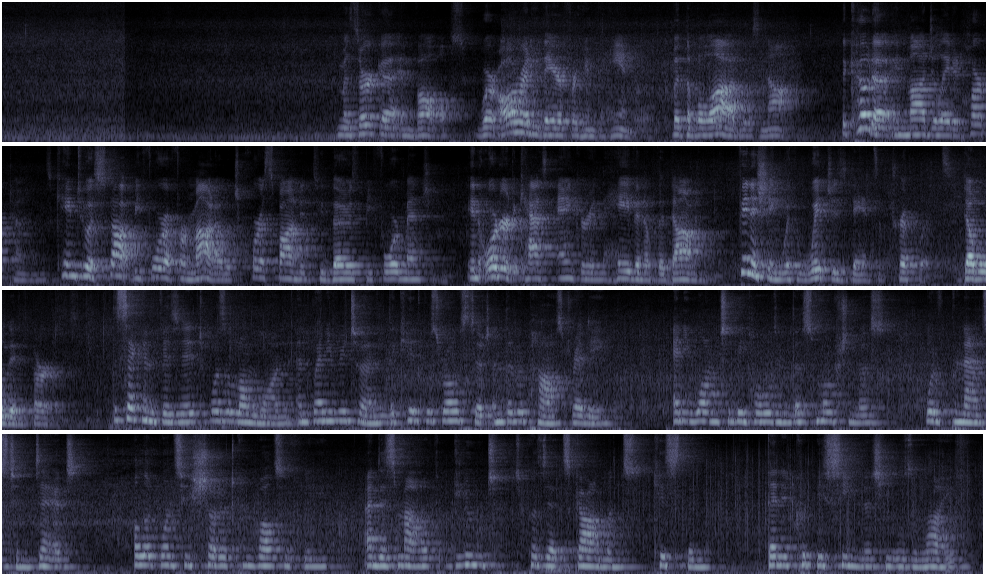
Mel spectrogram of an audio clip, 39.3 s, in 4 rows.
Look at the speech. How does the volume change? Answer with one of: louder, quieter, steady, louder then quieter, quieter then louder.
steady.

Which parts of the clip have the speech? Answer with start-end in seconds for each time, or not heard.
3.4-39.2.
